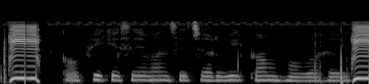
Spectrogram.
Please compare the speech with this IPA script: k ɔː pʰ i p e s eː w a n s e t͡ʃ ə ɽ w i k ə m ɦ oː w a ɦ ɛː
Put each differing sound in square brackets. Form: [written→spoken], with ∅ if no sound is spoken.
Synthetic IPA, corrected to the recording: k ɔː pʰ i [p→k] e s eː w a n s e t͡ʃ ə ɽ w i k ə m ɦ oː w a ɦ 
